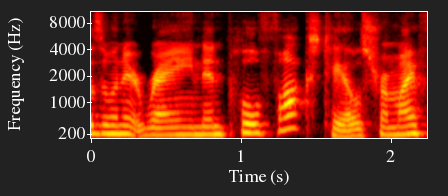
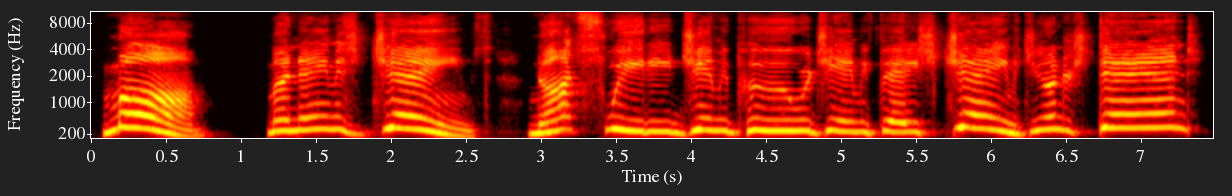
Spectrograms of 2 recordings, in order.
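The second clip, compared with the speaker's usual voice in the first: put-on higher, louder, slow and insistent teenager; indignant teen; 8 semitones higher, 5 dB louder, slower than usual. James correcting Mom about his name, indignant teen voice. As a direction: lay down the law like a touchy kid.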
